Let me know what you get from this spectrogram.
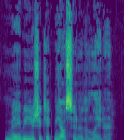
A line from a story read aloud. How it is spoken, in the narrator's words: Chris muttered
